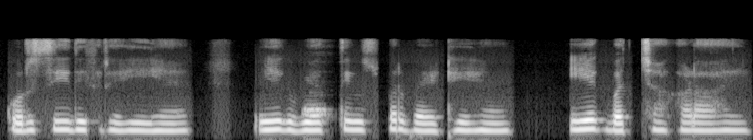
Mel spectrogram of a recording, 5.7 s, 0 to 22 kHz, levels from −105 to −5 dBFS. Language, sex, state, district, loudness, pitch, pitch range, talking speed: Hindi, female, Uttar Pradesh, Lalitpur, -18 LUFS, 200 Hz, 190-210 Hz, 150 wpm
